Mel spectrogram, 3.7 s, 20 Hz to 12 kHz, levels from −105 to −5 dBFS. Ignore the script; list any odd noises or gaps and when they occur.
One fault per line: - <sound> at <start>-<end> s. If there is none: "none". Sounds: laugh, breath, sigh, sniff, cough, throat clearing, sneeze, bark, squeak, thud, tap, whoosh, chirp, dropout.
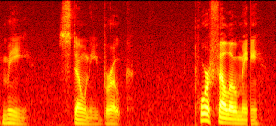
- dropout at 3.3-3.3 s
